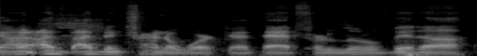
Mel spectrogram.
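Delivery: very low, soft and halting; sheepish confession. Acted. Quest-giver owning up to his temper, sheepish and subdued. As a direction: stammer it quietly, ashamed.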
